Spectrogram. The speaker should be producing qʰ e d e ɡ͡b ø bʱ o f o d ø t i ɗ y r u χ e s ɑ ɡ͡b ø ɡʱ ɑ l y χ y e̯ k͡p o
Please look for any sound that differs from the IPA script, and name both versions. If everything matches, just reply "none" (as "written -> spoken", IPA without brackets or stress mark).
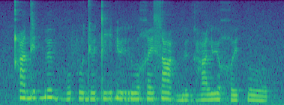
none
